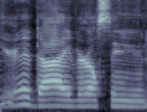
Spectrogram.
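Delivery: put-on unearthly, eerie otherworldly voice. Telling a friend what a voice once said, in an otherworldly voice. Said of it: "this otherworldly voice being like".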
